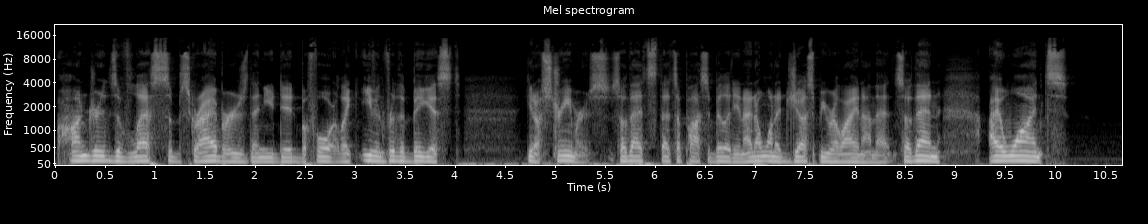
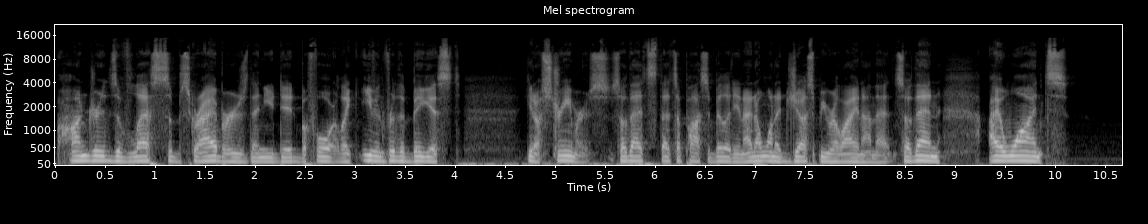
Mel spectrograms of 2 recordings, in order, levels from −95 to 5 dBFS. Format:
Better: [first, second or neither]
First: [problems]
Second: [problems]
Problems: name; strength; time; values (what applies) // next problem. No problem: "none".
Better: neither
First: muffled; slightly; fading above 2 kHz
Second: muffled; slightly; fading above 2 kHz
